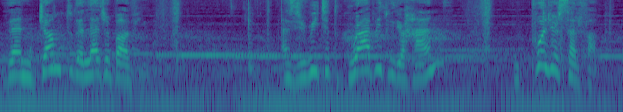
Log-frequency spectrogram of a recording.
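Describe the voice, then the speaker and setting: Young female thief played by a woman, Italian accent, blunt and cheeky, highly animated game dialogue. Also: normal speed, over music, natural voice. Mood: brisk, instructing. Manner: blunt, teasing, slips into Italian. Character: brash, foul-mouthed young Venetian woman thief, teasing, streetwise. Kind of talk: video game voice acting.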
